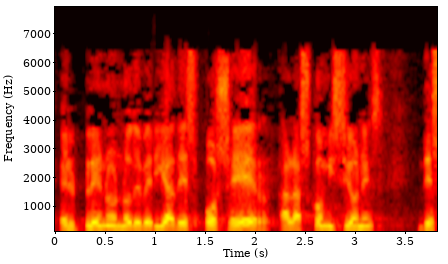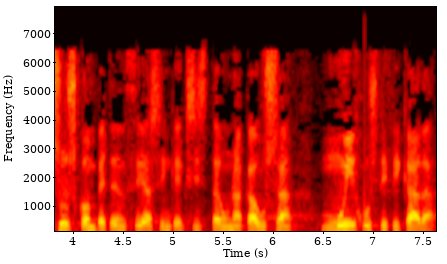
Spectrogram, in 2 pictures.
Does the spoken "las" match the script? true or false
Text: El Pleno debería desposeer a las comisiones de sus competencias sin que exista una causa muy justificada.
true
